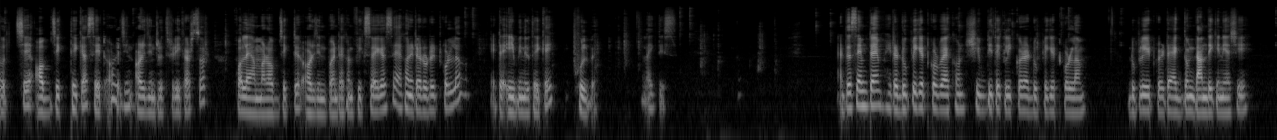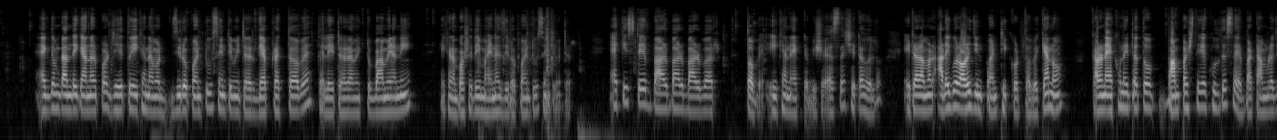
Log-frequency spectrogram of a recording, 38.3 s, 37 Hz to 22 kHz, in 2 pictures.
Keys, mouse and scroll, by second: 2.4 scroll down 3, 3.0 r, 9.1 r, 11.6 r, 11.8 scroll down 1, 12.2-13.4 middle drag, 13.4 KP_1, 14.4-15.5 shift+middle drag, 15.5 shift+d, 16.8 click, 19.6 shift+middle click, 20.0 scroll up 4, 20.4-23.5 shift+middle drag, 23.7 shift+middle click, 24.6 click, 25.5-28.6 drag, 28.8-29.8 shift+middle drag, 29.8 scroll down 2, 30.2-33.3 shift+middle drag, 34.5 r.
